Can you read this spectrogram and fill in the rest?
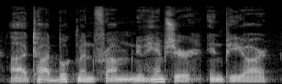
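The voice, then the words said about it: Quiet NPR-style radio voice. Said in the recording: “I should use my NPR voice ... you have to talk in our quieter ... voices”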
